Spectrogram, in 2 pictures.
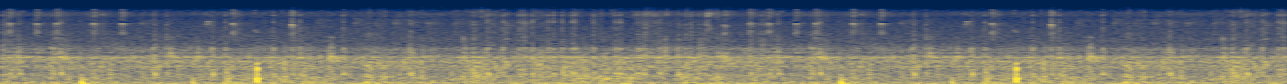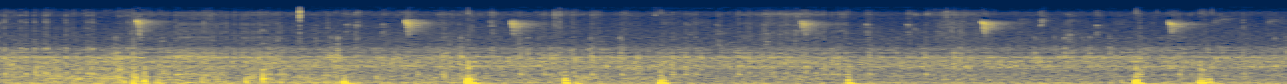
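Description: Quiet woodland ambience with a steady faint hum. From about nine seconds in, a small songbird gives a series of short, very high falling chip notes, spaced irregularly about half a second to a second apart, and scattered soft low thumps come through, the loudest about eleven seconds in.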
